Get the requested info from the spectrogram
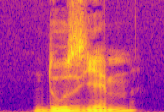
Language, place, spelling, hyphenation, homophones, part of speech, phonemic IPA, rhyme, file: French, Paris, douzième, dou‧zième, douzièmes, adjective / noun, /du.zjɛm/, -ɛm, Fr-douzième.ogg
- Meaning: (adjective) twelfth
